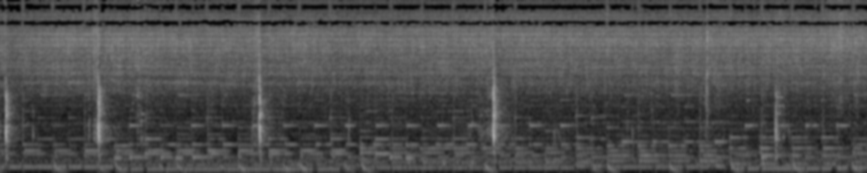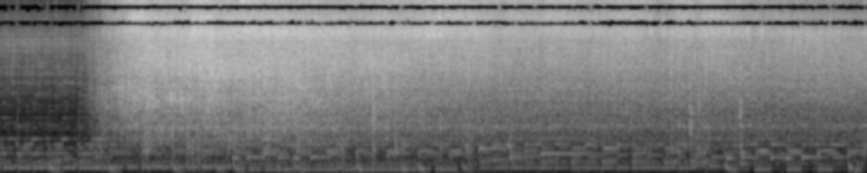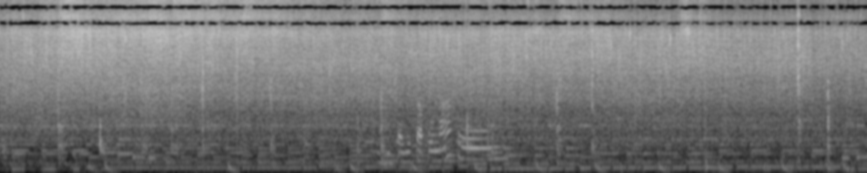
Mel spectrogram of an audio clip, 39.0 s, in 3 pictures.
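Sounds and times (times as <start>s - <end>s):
food sizzling in hot oil: 0.0s - 39.0s.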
